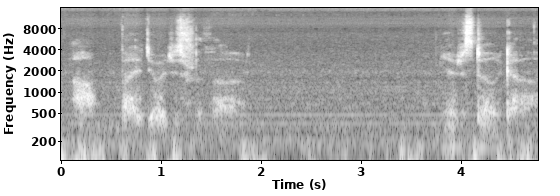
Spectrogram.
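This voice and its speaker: Whispering at a moderate speed, someone can be heard against noticeable background noise. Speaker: ASMR artist. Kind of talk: ASMR ramble. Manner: soft-spoken.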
